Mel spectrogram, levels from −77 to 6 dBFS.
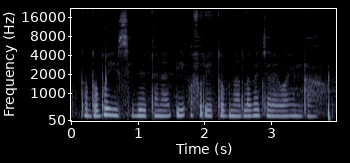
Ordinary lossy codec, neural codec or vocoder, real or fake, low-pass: none; none; real; none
